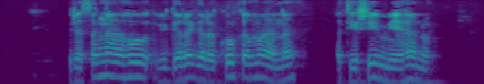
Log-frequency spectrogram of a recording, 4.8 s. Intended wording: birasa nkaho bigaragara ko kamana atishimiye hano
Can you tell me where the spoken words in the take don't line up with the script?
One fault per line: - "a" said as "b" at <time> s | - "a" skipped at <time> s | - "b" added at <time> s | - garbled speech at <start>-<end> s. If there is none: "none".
none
